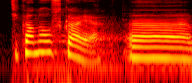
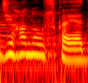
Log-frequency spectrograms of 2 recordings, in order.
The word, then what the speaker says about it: Tikhanovskaya: Svetlana Tikhanovskaya veya Cihanovskaya diyenler de var.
